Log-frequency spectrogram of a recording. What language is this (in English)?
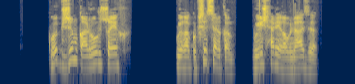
Kabardian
